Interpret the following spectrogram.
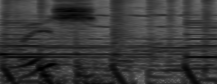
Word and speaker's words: Ries: Okay, and I think I was told that her name is supposed to be pronounced Reese, but Ria sounds so much better.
